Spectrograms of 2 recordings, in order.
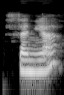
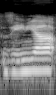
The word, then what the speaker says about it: Xenia: And number 10, I have Xenia, Xenia, and it is from the Greek word that means stranger.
